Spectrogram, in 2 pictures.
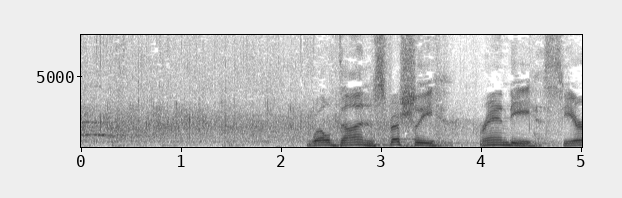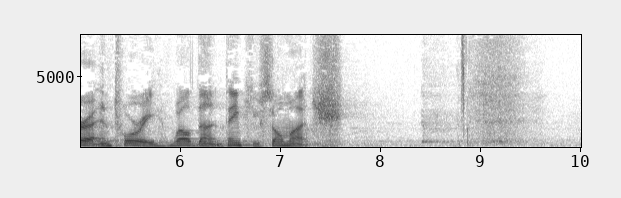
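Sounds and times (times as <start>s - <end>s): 
audience applause: 0.0s - 4.7s
speech: 2.2s - 7.7s.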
